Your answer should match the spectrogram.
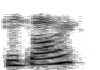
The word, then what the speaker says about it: Stigaard: Well, I do classes all over the world all the time, and you can find me on Facebook, Hanne Stigard, and my name is spelled H-A-N-N-E. Stigard is spelled S-T-I-G-A-A-R-D.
